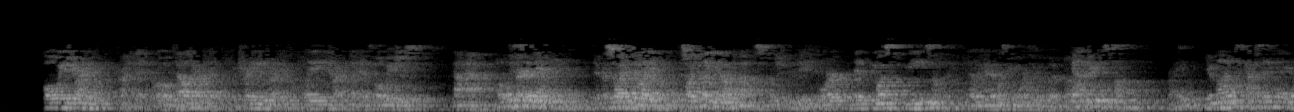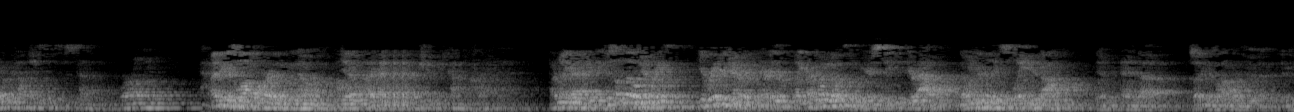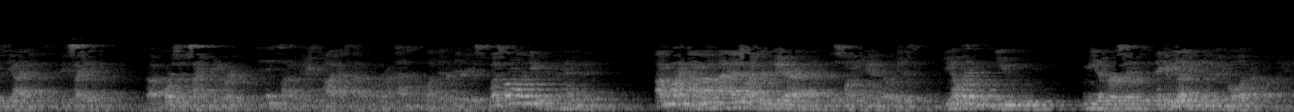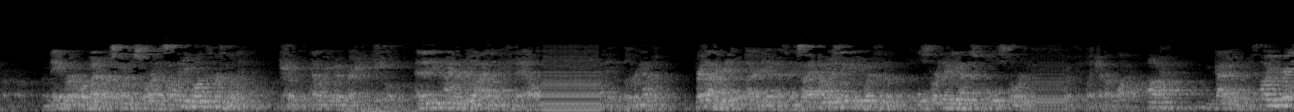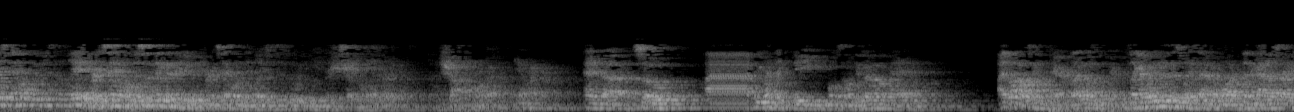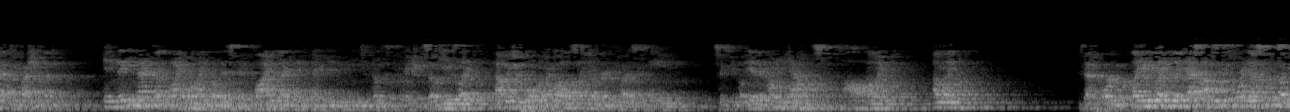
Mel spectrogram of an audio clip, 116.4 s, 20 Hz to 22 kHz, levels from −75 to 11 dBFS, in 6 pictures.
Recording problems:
room echo; strong; dies away in 2.1 s
off-mic speech; far
garbled, watery; badly
audio stuttering; at 25 s
audio freezing; at 1:06 for 1 s, at 1:14 and at 1:28 for 0.5 s
abrupt cut into speech; at the end

